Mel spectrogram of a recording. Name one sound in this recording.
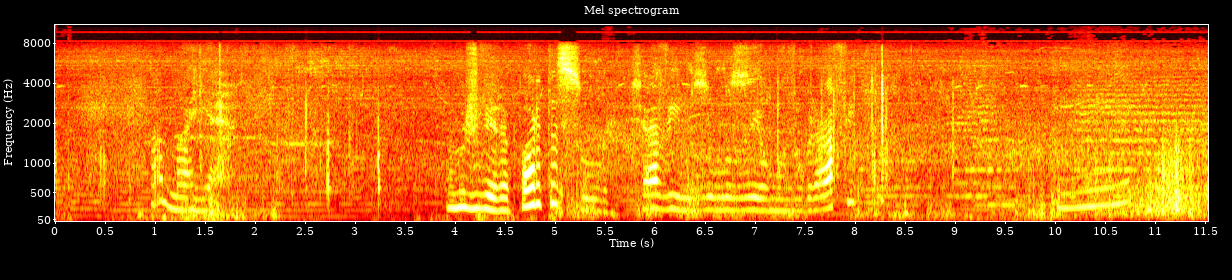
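An elderly woman reads aloud nearby, outdoors.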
